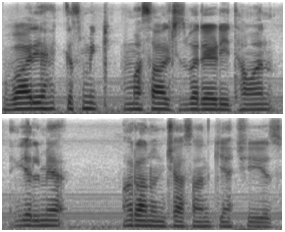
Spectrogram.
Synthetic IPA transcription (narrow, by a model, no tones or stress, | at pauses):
ʋaːɾɐɦkismikʲmɐsaːlt͡ʃʰizbɐɾeːɽiːt̪ʰɐʋaːn | jɐlme | ɾɐnunt͡ʃʰaːsaːnkijɐ̃t͡ʃʰiːz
